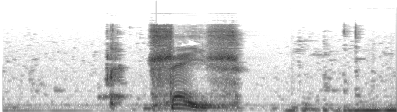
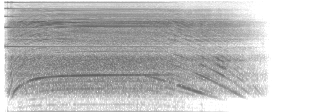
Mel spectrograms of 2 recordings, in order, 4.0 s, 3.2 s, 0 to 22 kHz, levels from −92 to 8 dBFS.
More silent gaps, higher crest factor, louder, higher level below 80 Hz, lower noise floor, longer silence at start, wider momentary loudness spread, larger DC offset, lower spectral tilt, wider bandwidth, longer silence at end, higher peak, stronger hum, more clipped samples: neither; about the same, 18 dB vs 16 dB; first, -14 LUFS vs -21 LUFS; first, -30 dBFS vs -82 dBFS; second, -48 dBFS vs under -90 dBFS; about the same, 0.15 s vs 0.05 s; first, 23 LU vs 10 LU; neither; first, -3 dB/octave vs 6 dB/octave; second, 9.6 kHz vs over 20 kHz; second, 0 s vs 0.75 s; first, 0 dBFS vs -10 dBFS; neither; neither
